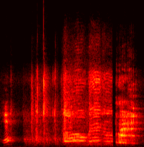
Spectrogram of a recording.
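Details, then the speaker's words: Brief, rough, voiced belch lasting about two seconds, with a short break near its end, from a burp compilation; ordinary burping. "all right belching is considered a sign of respect a sign of respect a sign of respect"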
